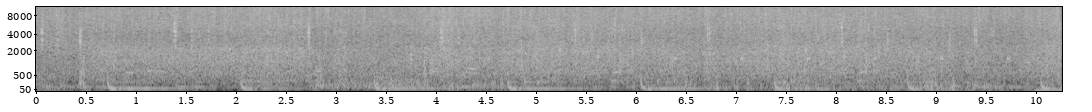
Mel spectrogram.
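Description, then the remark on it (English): A small boat motors across choppy water to the other side as water gets inside the boat, with a steady engine drone, slapping waves and strong wind buffeting the microphone throughout, loud. “The boat is sinking.”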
